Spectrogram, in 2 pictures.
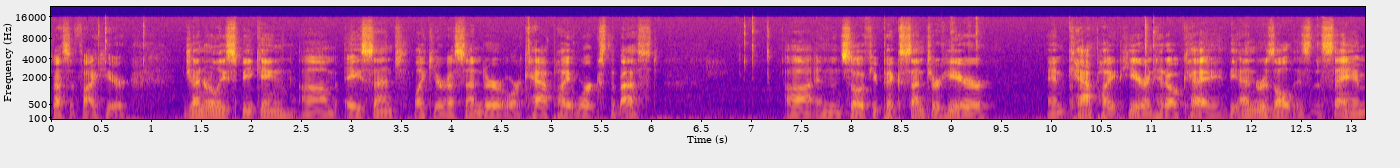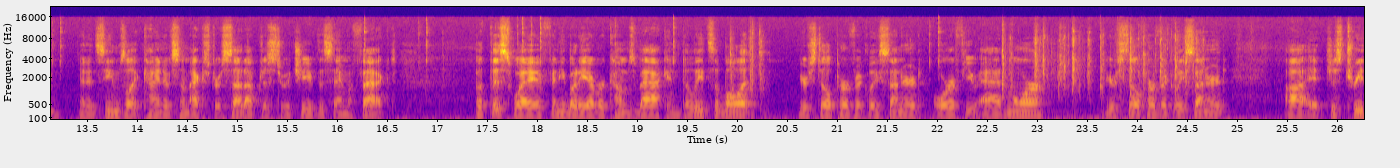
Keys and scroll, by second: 20.2 BackSpace, 20.4 BackSpace, 22.9 Return, 23.0-25.3 typing.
